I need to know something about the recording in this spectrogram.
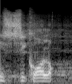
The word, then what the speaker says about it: psikolog: Ternyata Ibu ini psikolog. Tulisannya psikolog. Bacanya p-nya hilang. Psikolog.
